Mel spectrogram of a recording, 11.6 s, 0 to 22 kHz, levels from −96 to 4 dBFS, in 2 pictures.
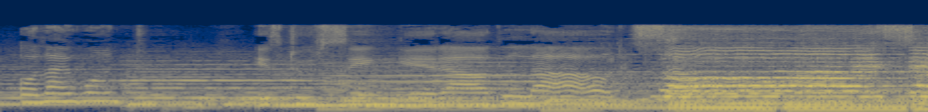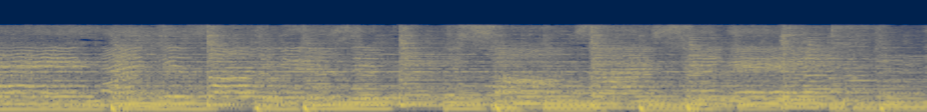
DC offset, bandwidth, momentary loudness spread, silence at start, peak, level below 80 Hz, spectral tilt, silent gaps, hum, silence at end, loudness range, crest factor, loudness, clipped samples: under 0.1%; 10 kHz; 8 LU; 0 s; -2 dBFS; -28 dBFS; -5 dB/octave; none; none; 0 s; 6 LU; 14 dB; -16 LUFS; under 0.1%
